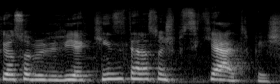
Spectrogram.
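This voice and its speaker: A woman talks at a fairly high pitch with fairly even intonation. Her voice is somewhat breathy. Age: 20s. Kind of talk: interview chat.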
